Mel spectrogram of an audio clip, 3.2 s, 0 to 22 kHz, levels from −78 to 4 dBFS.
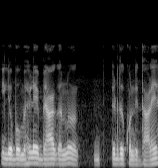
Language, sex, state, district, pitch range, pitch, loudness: Kannada, male, Karnataka, Koppal, 110-115 Hz, 115 Hz, -16 LUFS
